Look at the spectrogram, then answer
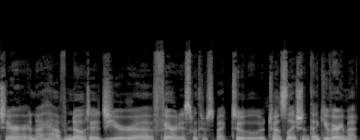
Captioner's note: speaking French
